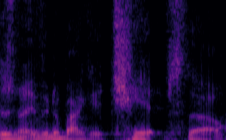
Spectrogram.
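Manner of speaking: high, put-on Australian accent. Quoting their son at dinner, imitating an Australian accent. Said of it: "That's how the Aussies talk".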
